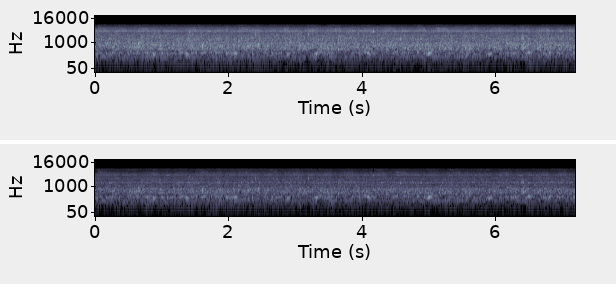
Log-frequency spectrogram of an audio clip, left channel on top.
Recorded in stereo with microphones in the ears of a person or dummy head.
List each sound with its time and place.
0.0 s running water: 40° left (ahead or behind)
